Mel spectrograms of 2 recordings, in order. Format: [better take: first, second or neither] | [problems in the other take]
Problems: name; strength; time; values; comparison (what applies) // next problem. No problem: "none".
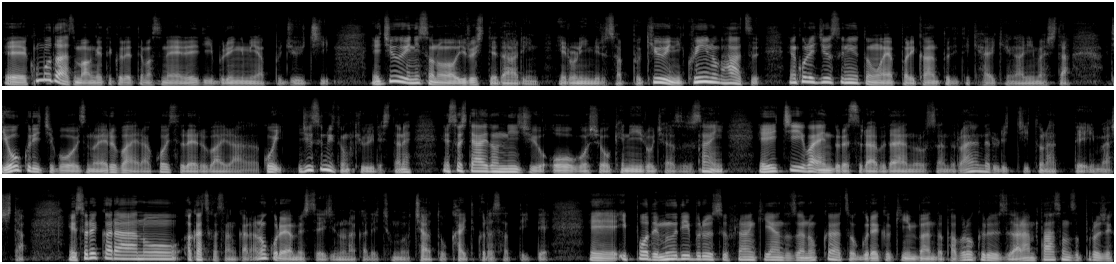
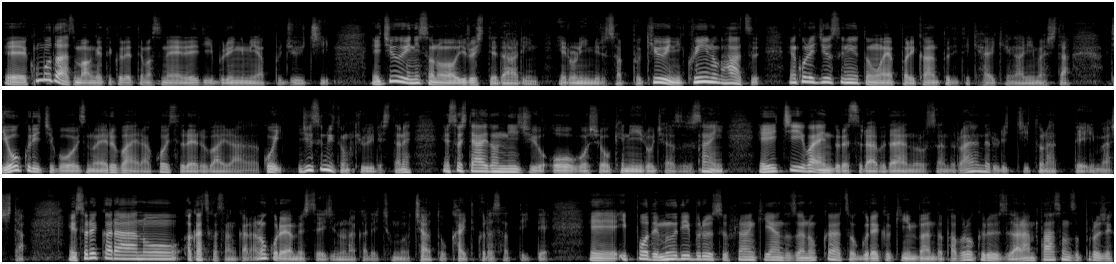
neither | none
